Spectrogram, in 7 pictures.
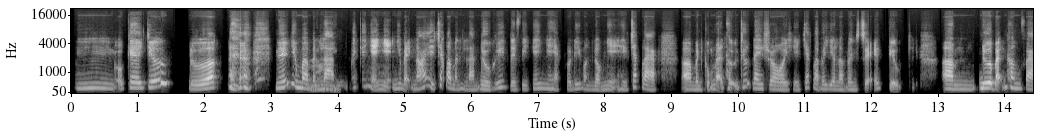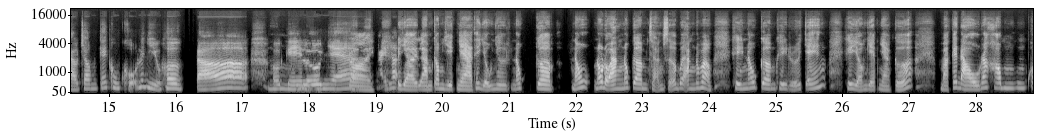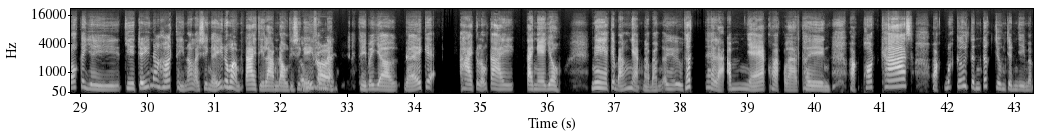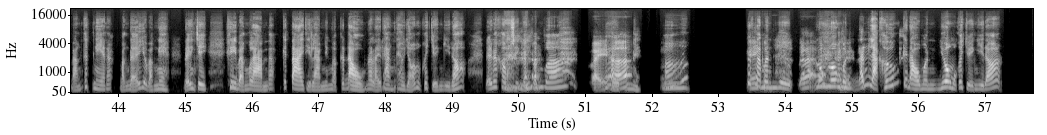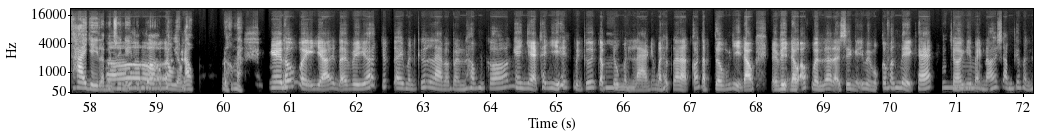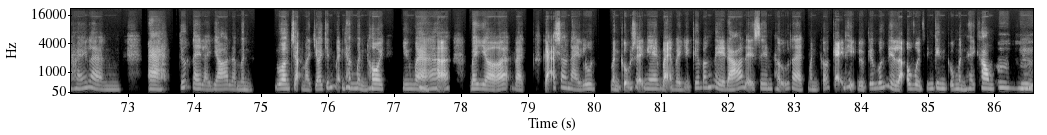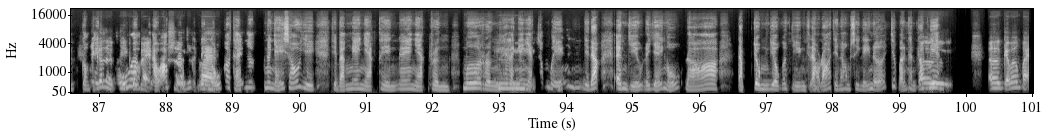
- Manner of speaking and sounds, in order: laugh; tapping; in English: "podcast"; "làm" said as "ừn"; laugh; laugh; laugh; laughing while speaking: "tại vì"; in English: "overthinking"; other noise
- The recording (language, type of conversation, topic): Vietnamese, advice, Làm thế nào để ngừng nghĩ lan man và buông bỏ những suy nghĩ lặp lại khi tôi đang căng thẳng?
